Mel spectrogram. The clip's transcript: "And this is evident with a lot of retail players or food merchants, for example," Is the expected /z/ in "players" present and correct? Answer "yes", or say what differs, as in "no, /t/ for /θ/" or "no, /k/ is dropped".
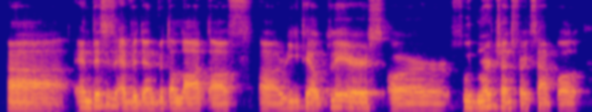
no, /s/ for /z/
